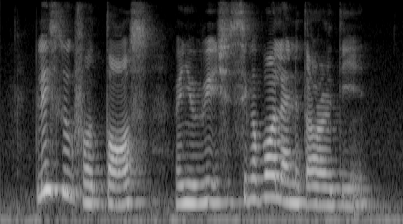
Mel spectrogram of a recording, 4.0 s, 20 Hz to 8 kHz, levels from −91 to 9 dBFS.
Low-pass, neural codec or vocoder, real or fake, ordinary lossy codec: none; none; real; none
